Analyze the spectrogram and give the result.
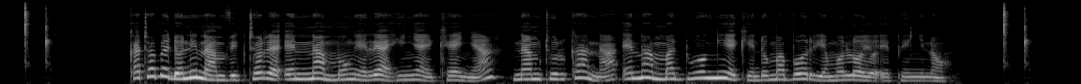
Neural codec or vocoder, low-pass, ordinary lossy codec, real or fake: none; 19.8 kHz; none; real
